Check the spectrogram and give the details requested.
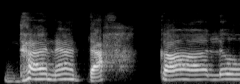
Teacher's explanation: విసర్గలు తర్వాత కాలో వచ్చింది కాబట్టి అః శబ్దం వస్తుంది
